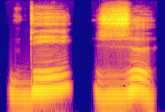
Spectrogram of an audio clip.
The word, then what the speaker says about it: des œufs: Des œufs. Au pluriel, le F ne se prononce pas, et le son voyelle est différent.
